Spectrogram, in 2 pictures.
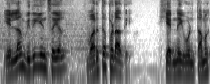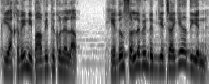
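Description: A man voicing a dignified royal princess who speaks with measured authority. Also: medium pitch, expressive, faint music behind, natural voice. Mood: stern. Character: dignified royal princess, stern yet compassionate.

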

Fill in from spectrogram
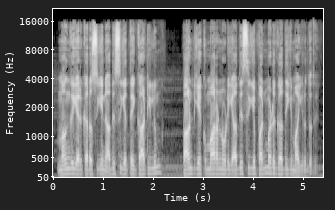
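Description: Brief: man narrating a historical novel aloud, measured and literary, mid-pitched. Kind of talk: storybook narration.

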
